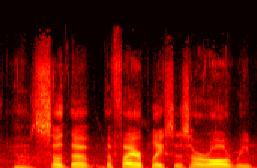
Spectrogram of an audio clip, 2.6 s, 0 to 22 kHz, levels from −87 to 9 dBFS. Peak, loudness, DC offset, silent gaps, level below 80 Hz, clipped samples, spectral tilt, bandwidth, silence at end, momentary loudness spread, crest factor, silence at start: -4 dBFS; -22 LUFS; under 0.1%; none; -56 dBFS; under 0.1%; -4 dB/octave; 18 kHz; 0.05 s; 10 LU; 18 dB; 0.1 s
